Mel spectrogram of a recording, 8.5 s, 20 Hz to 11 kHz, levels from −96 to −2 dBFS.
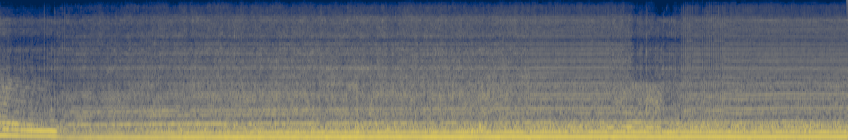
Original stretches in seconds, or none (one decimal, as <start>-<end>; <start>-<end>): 0.0-0.5; 5.3-6.1; 6.8-8.5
